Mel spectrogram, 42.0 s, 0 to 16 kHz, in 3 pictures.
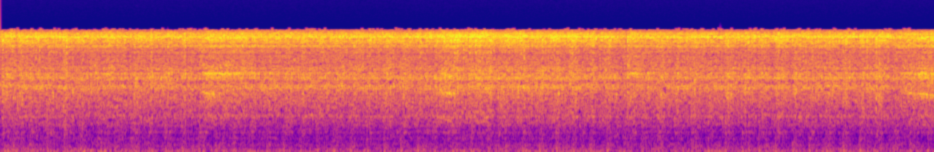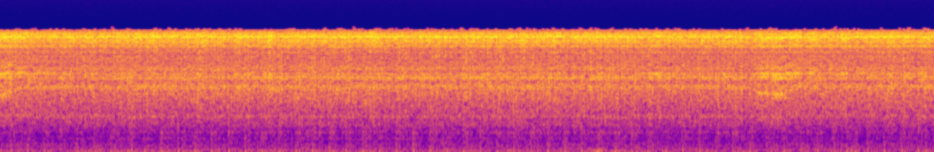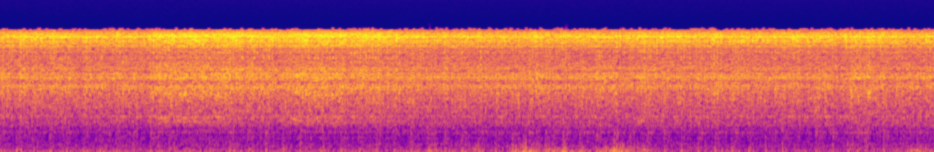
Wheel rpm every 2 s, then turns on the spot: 230, 230, 230, 230, 230, 230, 230, 230, 230, 230, 230, 230, 230, 230, 230, 220, 220, 230, 230, 230, 230.
none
